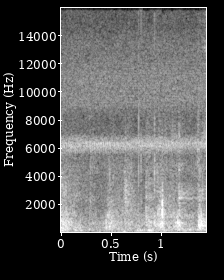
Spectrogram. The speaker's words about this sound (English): As we walk through the stables,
